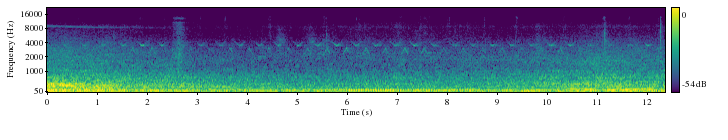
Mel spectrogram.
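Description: A small bird chirping over and over, two to three short chirps a second, over a steady low background rumble.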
